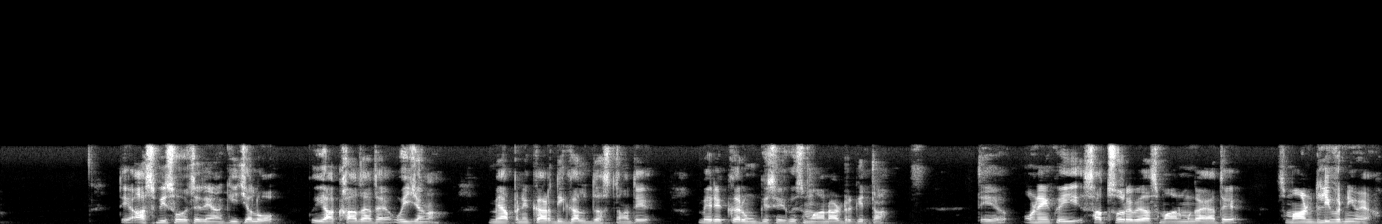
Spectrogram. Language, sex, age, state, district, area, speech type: Dogri, male, 30-45, Jammu and Kashmir, Jammu, urban, spontaneous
